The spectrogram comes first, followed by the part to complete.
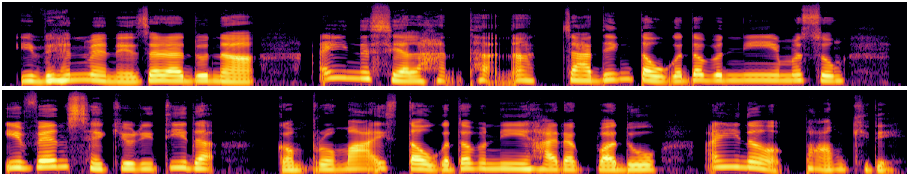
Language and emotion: Manipuri, disgusted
